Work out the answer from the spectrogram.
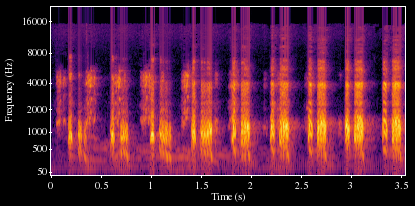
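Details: Female chukar partridge calling with rhythmic double chuck notes, growing louder and steadier through the sequence.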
